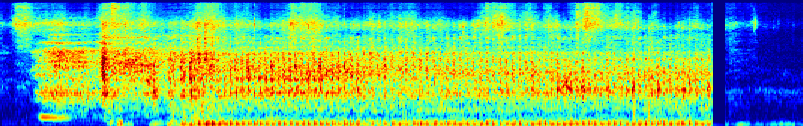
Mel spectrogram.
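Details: A vehicle engine starts and runs with a steady rumble, then cuts off abruptly, and no animal is heard.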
